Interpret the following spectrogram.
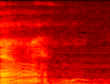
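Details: A brief, rough, low snorting gasp fading out as breathing restarts after an apnea pause during sleep: gasping after sleep apnea.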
